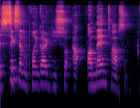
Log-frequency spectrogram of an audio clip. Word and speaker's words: Amen: same track class but a man is nasty they spell it like a m e m like amen yes bro he's so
